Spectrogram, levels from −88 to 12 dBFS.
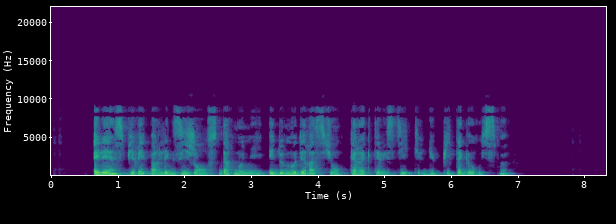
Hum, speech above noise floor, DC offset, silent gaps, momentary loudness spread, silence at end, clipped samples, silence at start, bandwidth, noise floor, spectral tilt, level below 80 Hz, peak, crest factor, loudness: none; 66 dB; under 0.1%; none; 13 LU; 1.45 s; under 0.1%; 0.65 s; 9.4 kHz; -89 dBFS; -5.5 dB/octave; -68 dBFS; -4 dBFS; 20 dB; -23 LUFS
